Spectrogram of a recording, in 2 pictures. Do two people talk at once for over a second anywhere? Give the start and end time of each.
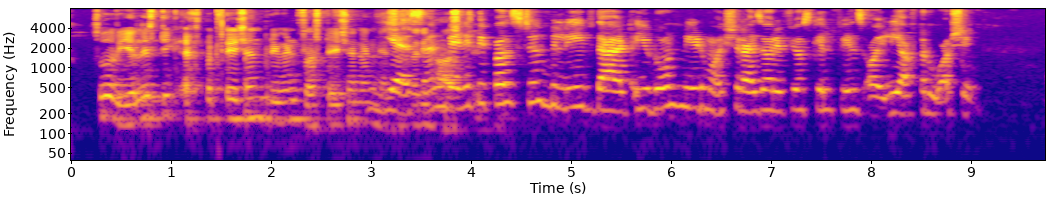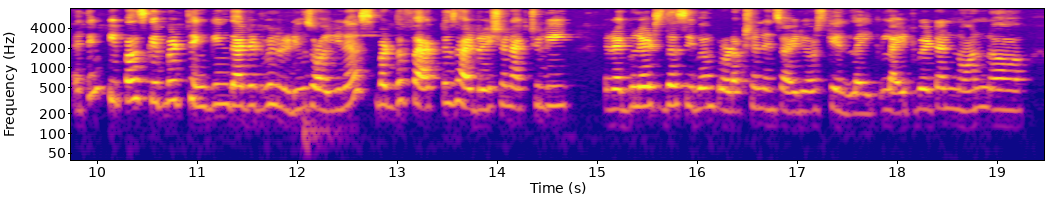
3.0-4.4

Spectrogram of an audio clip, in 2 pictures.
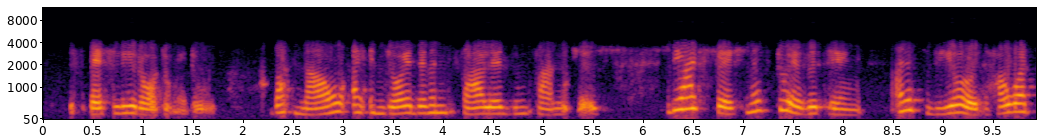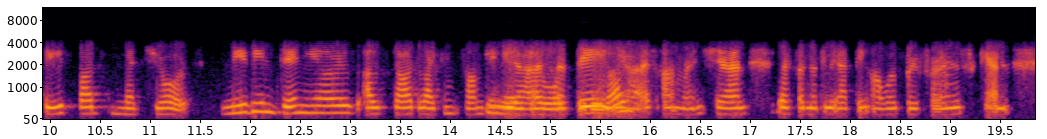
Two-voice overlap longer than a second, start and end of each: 14.4-15.9

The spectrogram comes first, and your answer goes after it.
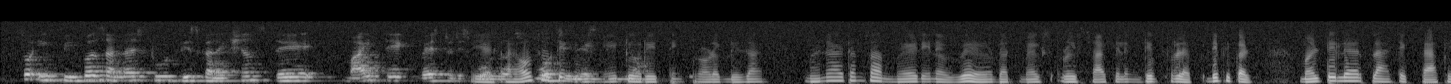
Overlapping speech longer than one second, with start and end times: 4.8-6.5

